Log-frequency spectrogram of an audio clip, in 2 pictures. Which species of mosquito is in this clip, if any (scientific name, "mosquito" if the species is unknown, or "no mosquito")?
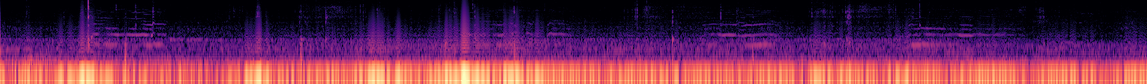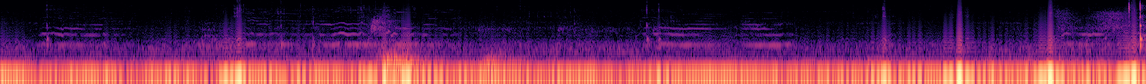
Anopheles arabiensis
